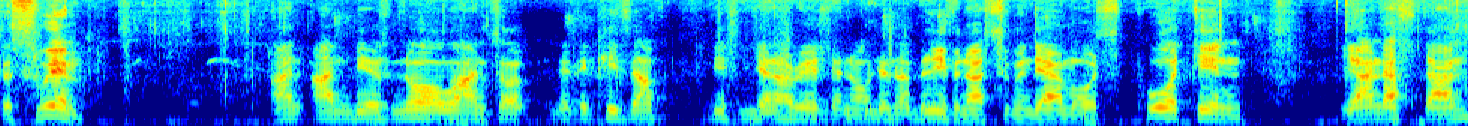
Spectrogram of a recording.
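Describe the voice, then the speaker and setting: With a Jamaican accent, a man talks at a moderate pace in a medium pitch with ordinary pitch variation. He leaves long, frequent pauses. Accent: Jamaican English with patois. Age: 60s. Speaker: local resident. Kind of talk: casual chat.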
